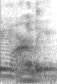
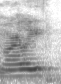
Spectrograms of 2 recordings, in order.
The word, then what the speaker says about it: Marle: I say Marley cuz it's just M A R L E.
